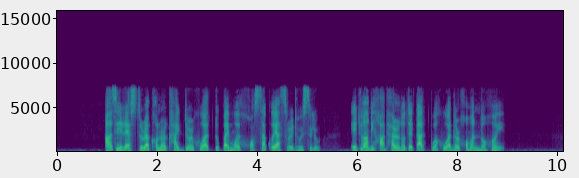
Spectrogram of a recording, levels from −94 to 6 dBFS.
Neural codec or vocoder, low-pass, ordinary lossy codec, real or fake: codec, 16 kHz, 0.8 kbps, ZipCodec; 7.2 kHz; none; fake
